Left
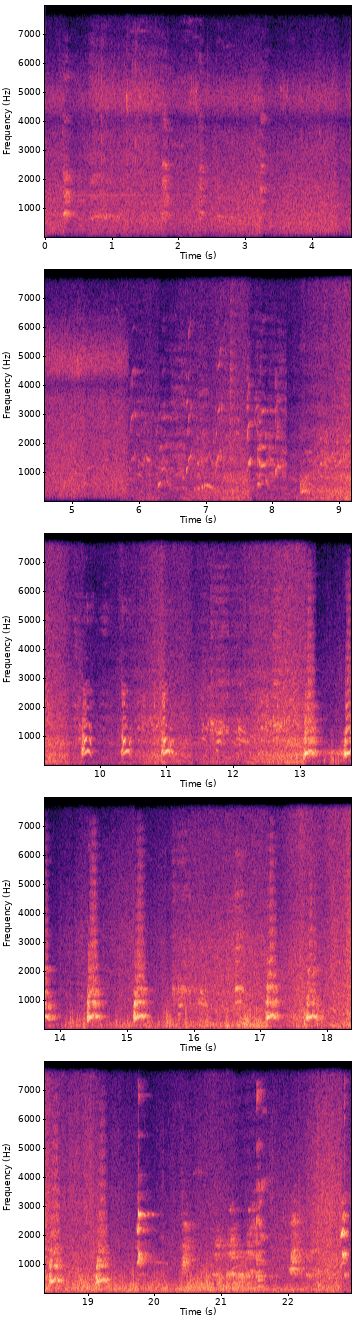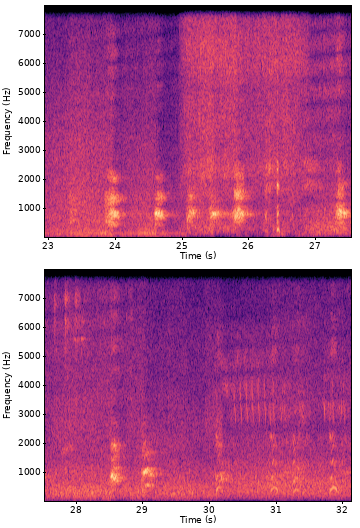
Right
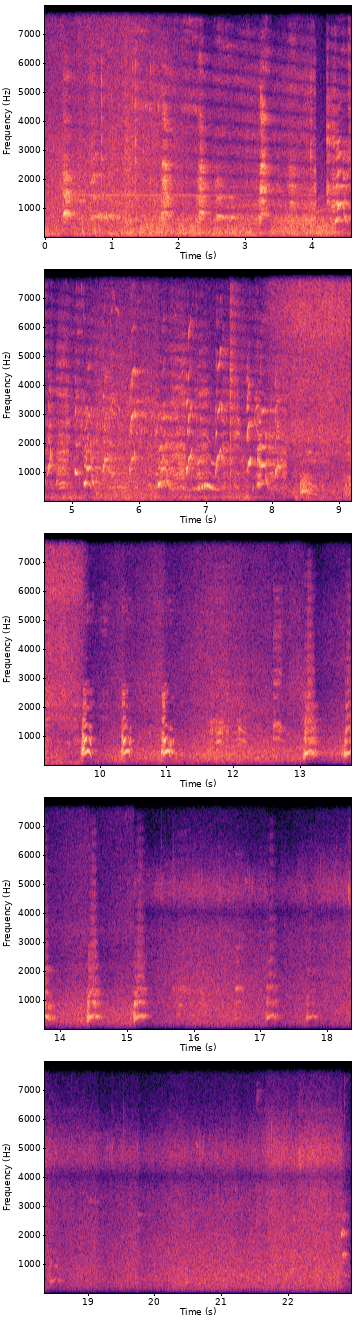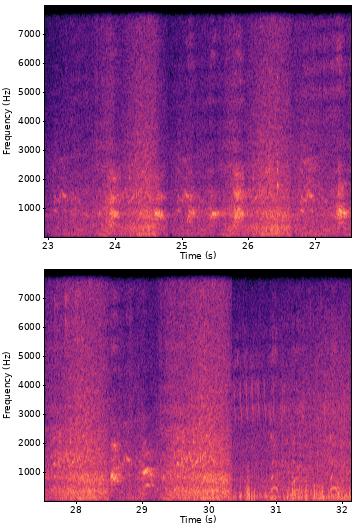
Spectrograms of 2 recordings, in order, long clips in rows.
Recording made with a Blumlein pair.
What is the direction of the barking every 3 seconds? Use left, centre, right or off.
right, right, right, centre, centre, left, left, left, left, left, left.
